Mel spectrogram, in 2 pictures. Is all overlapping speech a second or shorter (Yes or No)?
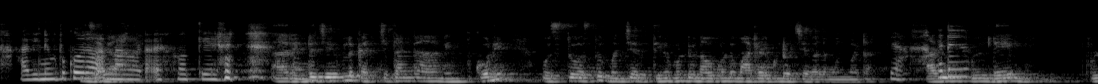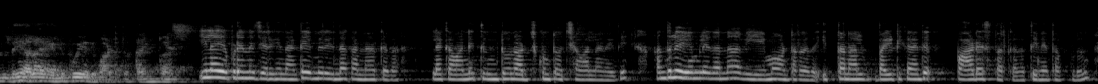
Yes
